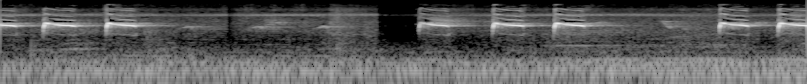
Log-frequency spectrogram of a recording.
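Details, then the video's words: Prinia in natural pairing, described as tame: quick series of sharp, down-slurred chirps, about three per second, with brief pauses between bursts over a quiet low background hum. "prenjak lumut jodohan alam/prenjak jinak/prenjak bawah/prenjak putih"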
